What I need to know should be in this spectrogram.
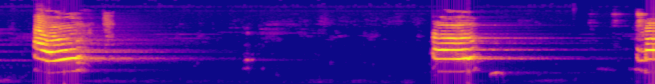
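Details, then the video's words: Domestic cat in heat producing widely spaced meows: a strong downward-sliding yowl with a fading tail, a second similar call several seconds later, and the start of a third at the end. "Cat Meow Cat in Heats Sounds"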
